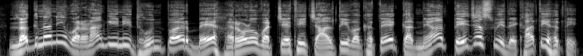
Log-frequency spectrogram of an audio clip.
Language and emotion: Gujarati, happy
